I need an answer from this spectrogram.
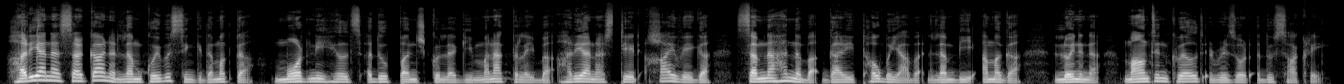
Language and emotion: Manipuri, neutral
